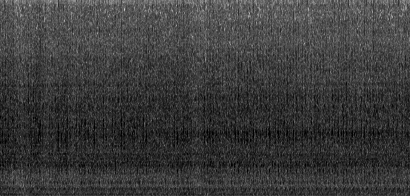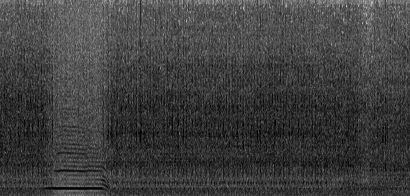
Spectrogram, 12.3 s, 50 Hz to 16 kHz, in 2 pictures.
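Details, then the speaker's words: Chrysler-badged Mitsubishi 6DS70 six-cylinder marine diesel, after cranking with loose injectors until fuel reached the sixth: runs on its own with an even, steady beat and a brief whistle. Normal idle, no knocking. "we finally just got fuel coming out of the sixth injector and I think she just might take off"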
